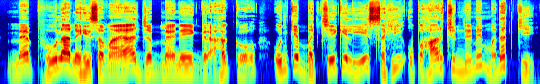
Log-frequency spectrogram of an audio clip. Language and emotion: Hindi, happy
